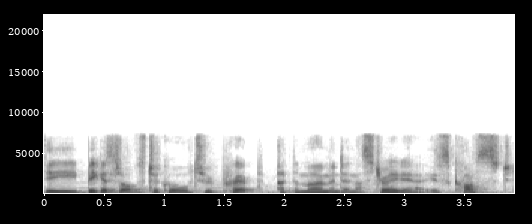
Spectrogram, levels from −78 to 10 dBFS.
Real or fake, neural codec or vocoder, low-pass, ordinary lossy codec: fake; codec, 16 kHz, 2 kbps, X-Codec, HuBERT features, trained on general audio; 7.2 kHz; AAC, 48 kbps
